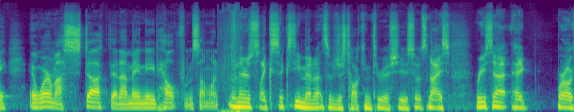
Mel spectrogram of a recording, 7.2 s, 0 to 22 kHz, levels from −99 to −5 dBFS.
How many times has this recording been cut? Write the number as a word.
one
